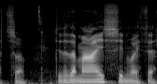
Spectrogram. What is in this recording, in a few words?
"maes", Welsh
